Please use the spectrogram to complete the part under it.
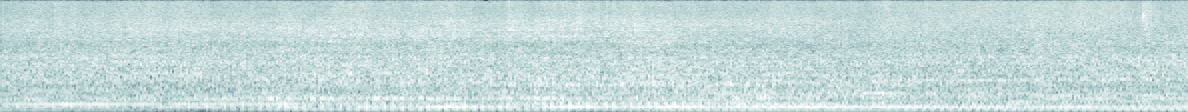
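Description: A lawn mower engine runs close by, a steady droning hum with a low harmonic buzz that holds level for the whole stretch, with no voices.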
